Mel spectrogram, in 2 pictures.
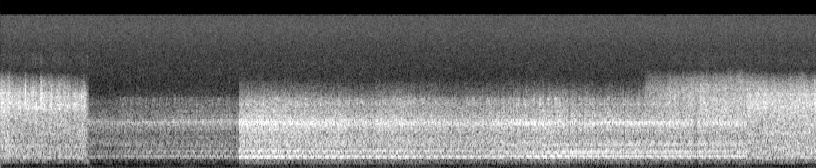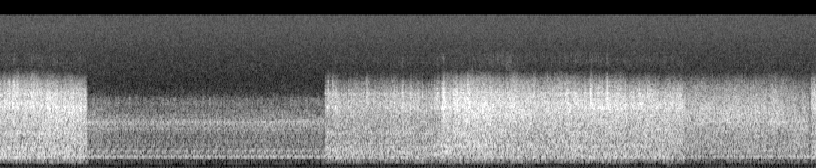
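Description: A ship pushing through fjord ice: a steady low engine hum, with rushing noise of broken ice and water along the hull. It comes in several spliced sections that change level and character abruptly, the hum strongest in the middle third.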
